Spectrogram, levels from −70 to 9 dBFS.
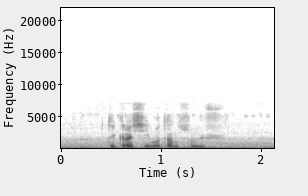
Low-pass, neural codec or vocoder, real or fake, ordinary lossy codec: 7.2 kHz; none; real; none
